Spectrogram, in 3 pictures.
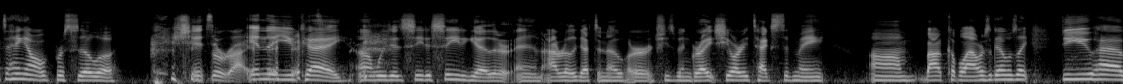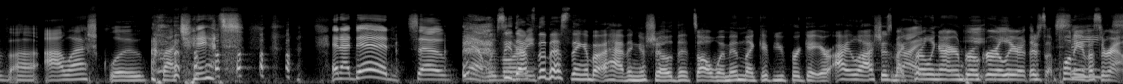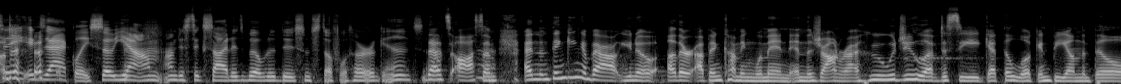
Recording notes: backstage at Audacy's Leading Ladies Live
